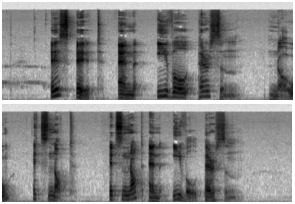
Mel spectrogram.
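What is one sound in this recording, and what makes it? A middle-aged man speaks calmly and close up.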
